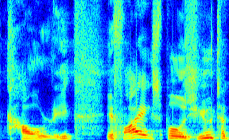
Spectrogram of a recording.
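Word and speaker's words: Kári: you to Cur Stephon he pronounces it the way that Icelandic vikingos would which is cowry if I expose you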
